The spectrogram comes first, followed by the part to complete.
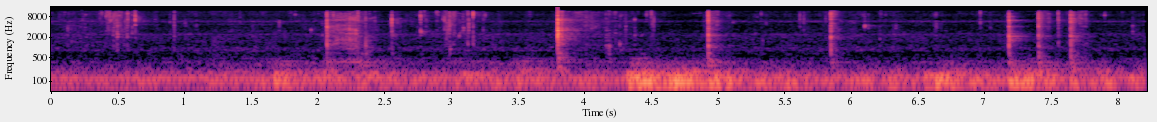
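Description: A metal ladle stirs pineapple chunks through hot water in a stainless steel pot, with the liquid churning and sloshing throughout. Sharp clicks come as the ladle knocks against the pot's side, several of them through the middle and later part. The water is heating but not yet at a full boil.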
